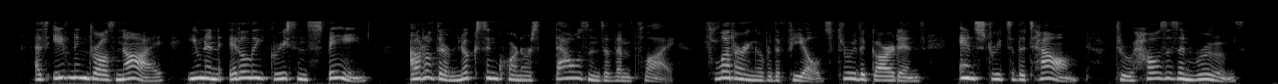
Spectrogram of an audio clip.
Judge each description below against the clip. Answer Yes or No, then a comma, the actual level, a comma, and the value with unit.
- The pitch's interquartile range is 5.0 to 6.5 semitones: Yes, wide, 5.4 semitones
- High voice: Yes, high, 245 Hz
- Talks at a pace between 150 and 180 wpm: Yes, average, 170 wpm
